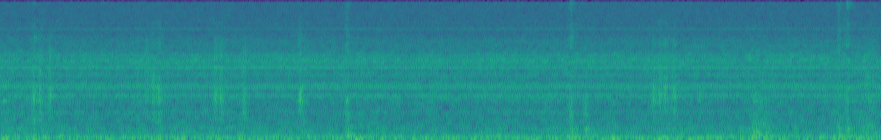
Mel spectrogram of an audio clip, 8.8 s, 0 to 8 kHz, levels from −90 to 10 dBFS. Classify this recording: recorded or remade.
remade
